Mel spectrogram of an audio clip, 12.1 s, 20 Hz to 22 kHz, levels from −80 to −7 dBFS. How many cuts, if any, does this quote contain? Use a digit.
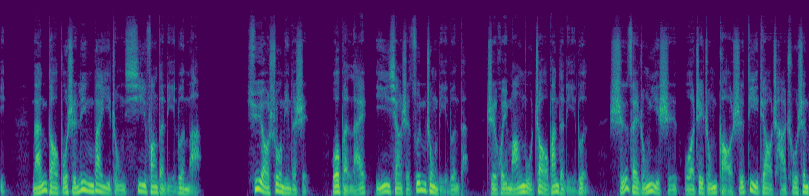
2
